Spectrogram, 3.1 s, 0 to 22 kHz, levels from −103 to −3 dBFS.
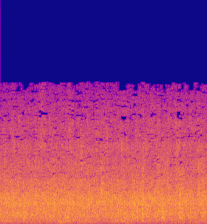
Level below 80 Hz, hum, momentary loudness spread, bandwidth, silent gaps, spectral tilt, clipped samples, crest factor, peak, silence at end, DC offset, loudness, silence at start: -50 dBFS; none; 1 LU; 14 kHz; none; -0.5 dB/octave; under 0.1%; 14 dB; -6 dBFS; 0 s; under 0.1%; -18 LUFS; 0 s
